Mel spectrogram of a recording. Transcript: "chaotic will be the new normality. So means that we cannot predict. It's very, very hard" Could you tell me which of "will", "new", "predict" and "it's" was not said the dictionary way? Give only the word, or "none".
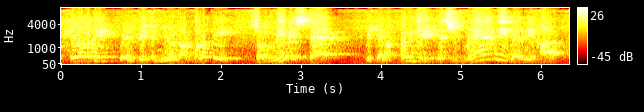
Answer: predict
